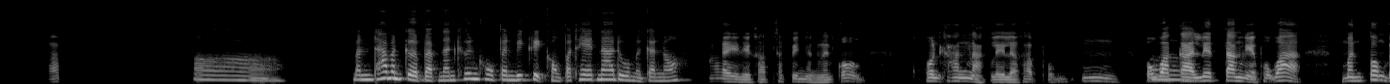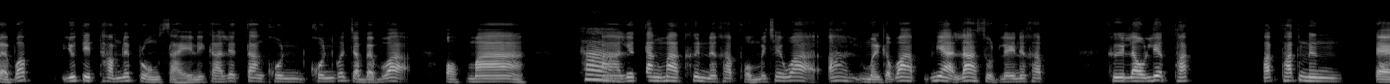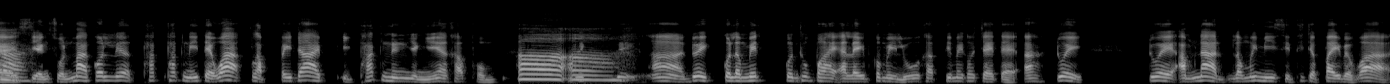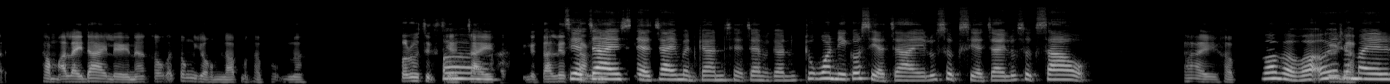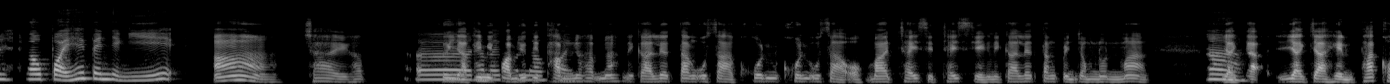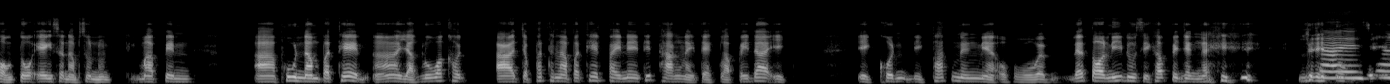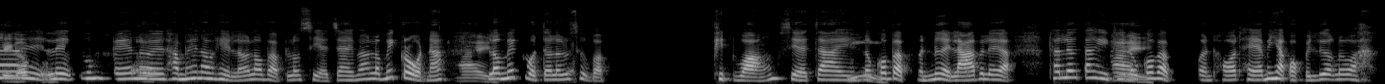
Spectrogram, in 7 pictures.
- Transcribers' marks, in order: "อุบาย" said as "ทุบาย"; chuckle; laughing while speaking: "ไง เละ"
- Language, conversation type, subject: Thai, unstructured, คุณคิดว่าการเลือกตั้งมีความสำคัญแค่ไหนต่อประเทศ?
